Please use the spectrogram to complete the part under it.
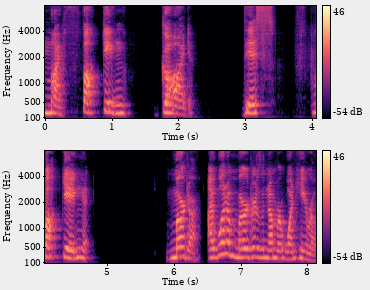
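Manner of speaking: trembling with rage. Reacting to someone who left others alone, shaking with rage. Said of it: "I am shaking with rage".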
